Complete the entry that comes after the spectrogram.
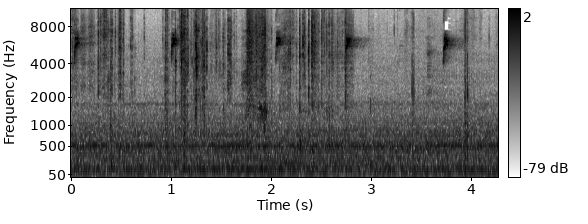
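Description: A songbird chirping, short high chirps repeating about once a second, over light rustling and clicking of hands handling a plastic Kinder Surprise toy capsule.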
